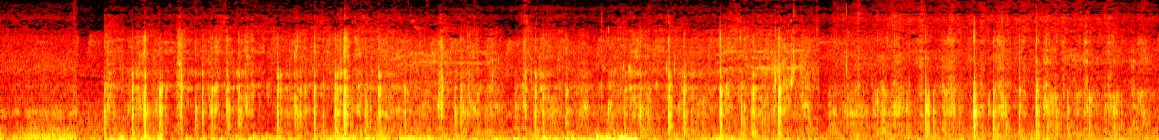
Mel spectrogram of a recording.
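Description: Irregular sharp clicks and taps, about two a second, starting about a second in, over a low rumble.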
